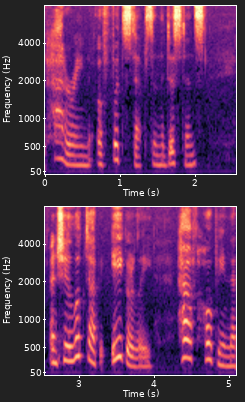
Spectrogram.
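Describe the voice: Someone reads aloud plainly. Their intonation has a lively rise and fall.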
